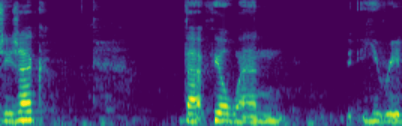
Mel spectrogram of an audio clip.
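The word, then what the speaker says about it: Žižek: obviously i know uh zizek i'm pretty sure that's pronounced g-shack that feel when you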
